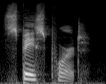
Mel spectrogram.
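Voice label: "spaceport", US English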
